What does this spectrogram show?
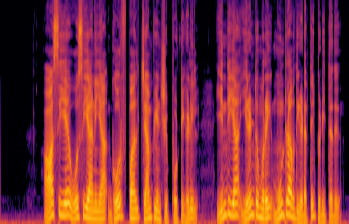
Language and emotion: Tamil, neutral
